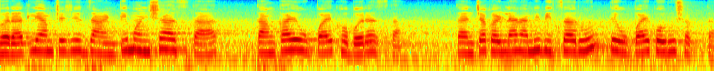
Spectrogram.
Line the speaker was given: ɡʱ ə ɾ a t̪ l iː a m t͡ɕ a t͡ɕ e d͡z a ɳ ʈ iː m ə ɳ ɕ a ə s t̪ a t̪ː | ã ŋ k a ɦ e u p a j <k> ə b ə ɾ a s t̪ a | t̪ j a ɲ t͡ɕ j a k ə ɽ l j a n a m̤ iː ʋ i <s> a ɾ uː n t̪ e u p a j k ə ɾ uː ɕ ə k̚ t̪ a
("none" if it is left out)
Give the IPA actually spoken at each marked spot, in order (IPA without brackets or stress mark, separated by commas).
kʰ, t͡s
